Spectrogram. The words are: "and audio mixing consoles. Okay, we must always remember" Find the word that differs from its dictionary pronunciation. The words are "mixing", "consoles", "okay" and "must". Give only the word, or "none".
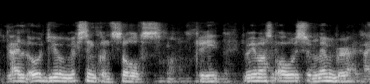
consoles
